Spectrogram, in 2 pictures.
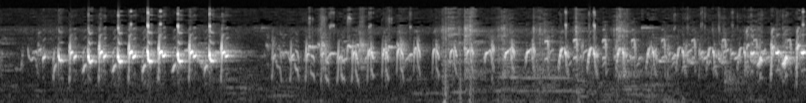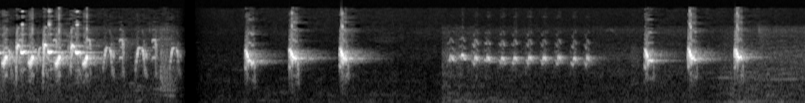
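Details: Yellow-vented bulbul, female calling male while in breeding condition; long runs of quick buzzy trills, then short separate bursts and a brief soft rattle near the end.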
